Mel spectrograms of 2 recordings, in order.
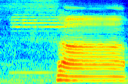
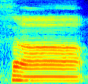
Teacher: বাতাস বের হবে আওয়াজ বের হবে হরফের উচ্চারণ পাতলা হবে এবং আওয়াজ নিম্নমুখী হবে জিহবার মধ্যখান তালু থেকে পৃথক হবে এবং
